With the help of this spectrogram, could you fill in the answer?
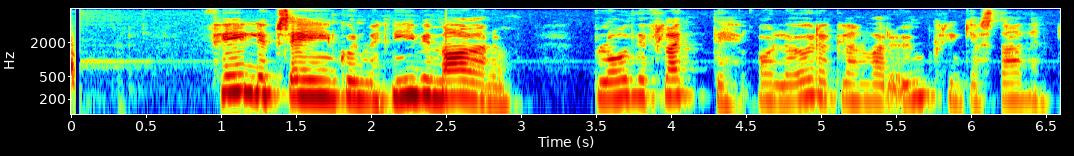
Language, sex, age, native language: Icelandic, female, 60-69, Icelandic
